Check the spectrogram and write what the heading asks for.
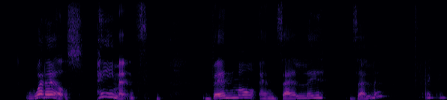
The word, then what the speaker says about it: Zelle: Venmo and Zelle, I think it's I think in America they say Zelle, and I've Zelle. always said Zelle because that's how Okay, it would be pronounced in Italy.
